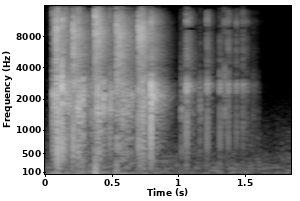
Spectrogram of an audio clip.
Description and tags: Various shaking and rattling noises of different lengths and speeds from a can of spray paint (which, for the record, is bright green). Pixel 6 internal mics and Voice Record Pro > Adobe Audition.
